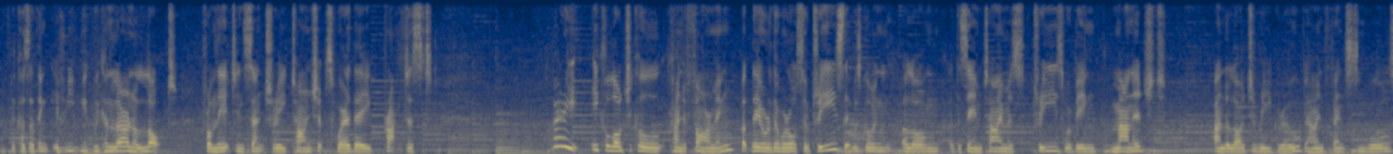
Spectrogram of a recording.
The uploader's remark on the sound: Ventures south on the Ardnamurchan Peninsula to Morvern, for a walk through time and nature. On a moody, drizzly day. For a walk through a beautiful patch of woodland which opens out onto some fascinating ruins.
